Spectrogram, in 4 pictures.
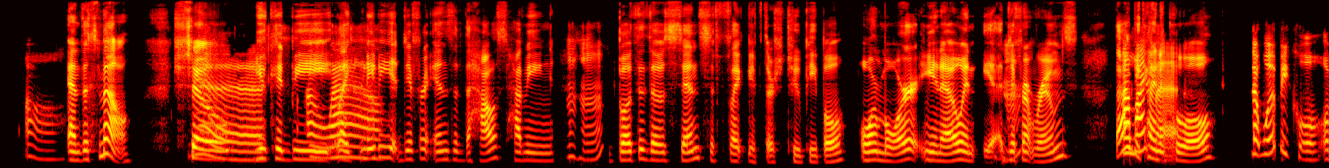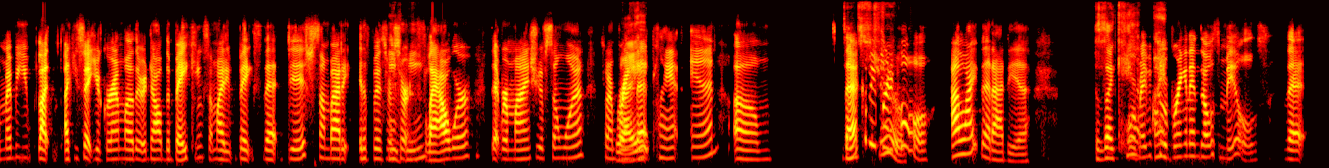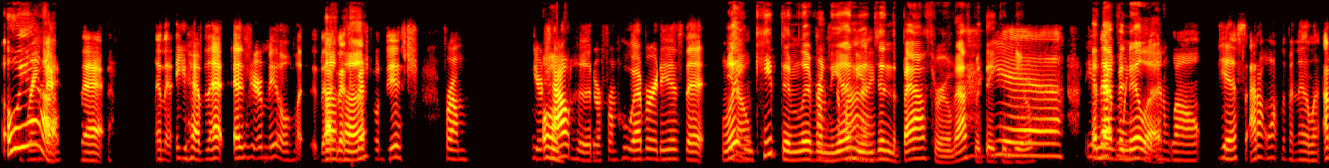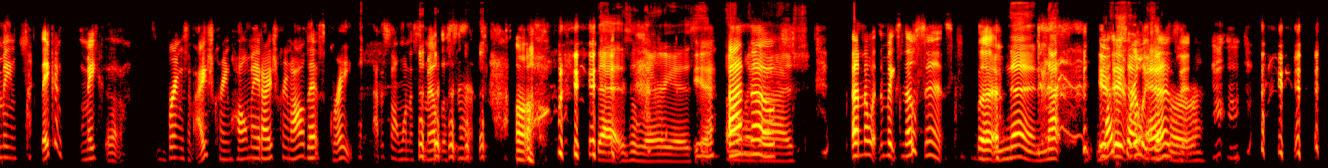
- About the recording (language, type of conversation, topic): English, unstructured, How do familiar scents in your home shape your memories and emotions?
- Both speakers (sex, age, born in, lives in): female, 45-49, United States, United States; female, 55-59, United States, United States
- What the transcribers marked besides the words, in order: background speech; drawn out: "Yes"; other background noise; tapping; drawn out: "Yeah"; laugh; laugh; laugh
